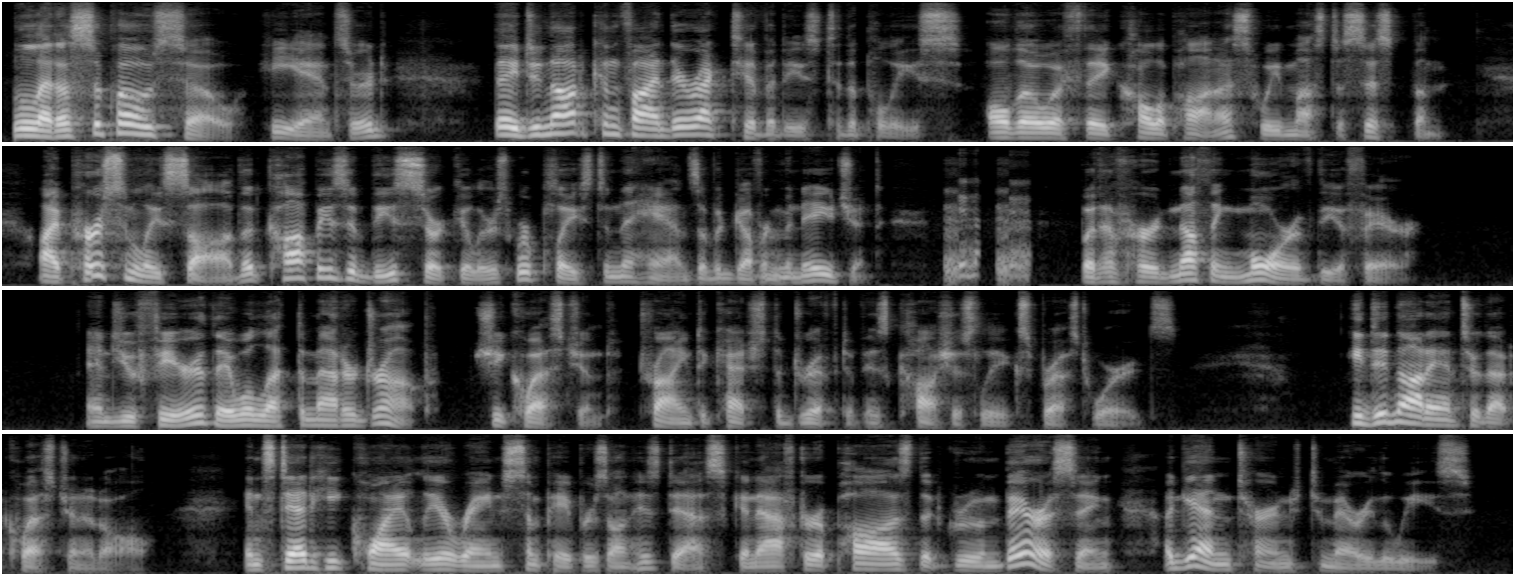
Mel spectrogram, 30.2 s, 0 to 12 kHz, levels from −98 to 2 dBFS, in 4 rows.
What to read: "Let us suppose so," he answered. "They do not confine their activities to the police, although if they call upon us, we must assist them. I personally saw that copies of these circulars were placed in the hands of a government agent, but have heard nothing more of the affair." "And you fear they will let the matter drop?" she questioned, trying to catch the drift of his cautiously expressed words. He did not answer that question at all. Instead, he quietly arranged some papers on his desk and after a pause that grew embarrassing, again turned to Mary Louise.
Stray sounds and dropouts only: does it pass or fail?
fail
